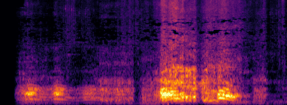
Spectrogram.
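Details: Wild tigers in India during mating, giving a series of rough, low groaning calls: softer pulsing grunts at first, then two louder, longer roars with a hoarse, throaty texture toward the end.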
